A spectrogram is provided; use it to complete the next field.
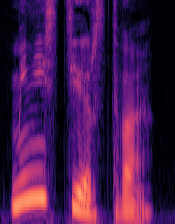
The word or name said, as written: ministerstvo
